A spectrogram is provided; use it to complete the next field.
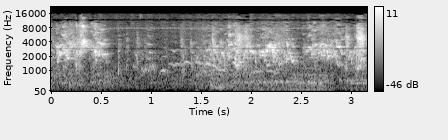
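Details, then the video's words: Budgerigars and young birds with millet, with quick squeaky chirps and twitters crowding together in a short, lively burst of flock chatter. "Hirse und die Jungen Wellis"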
